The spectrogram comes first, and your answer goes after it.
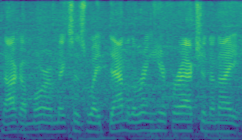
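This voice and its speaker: A young man with a hoarse voice from a cold, commentating a wrestling video game play-by-play and rising to shouts on big moves. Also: fairly high pitch, level tone, fast talker, music in the background. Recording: home recording with clear background noise.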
